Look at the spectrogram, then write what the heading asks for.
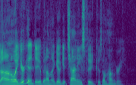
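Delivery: mock sarcastic tone. Retelling a reply to a worried church member: retelling a sarcastic reply. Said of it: "so I taught with sarcasm".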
